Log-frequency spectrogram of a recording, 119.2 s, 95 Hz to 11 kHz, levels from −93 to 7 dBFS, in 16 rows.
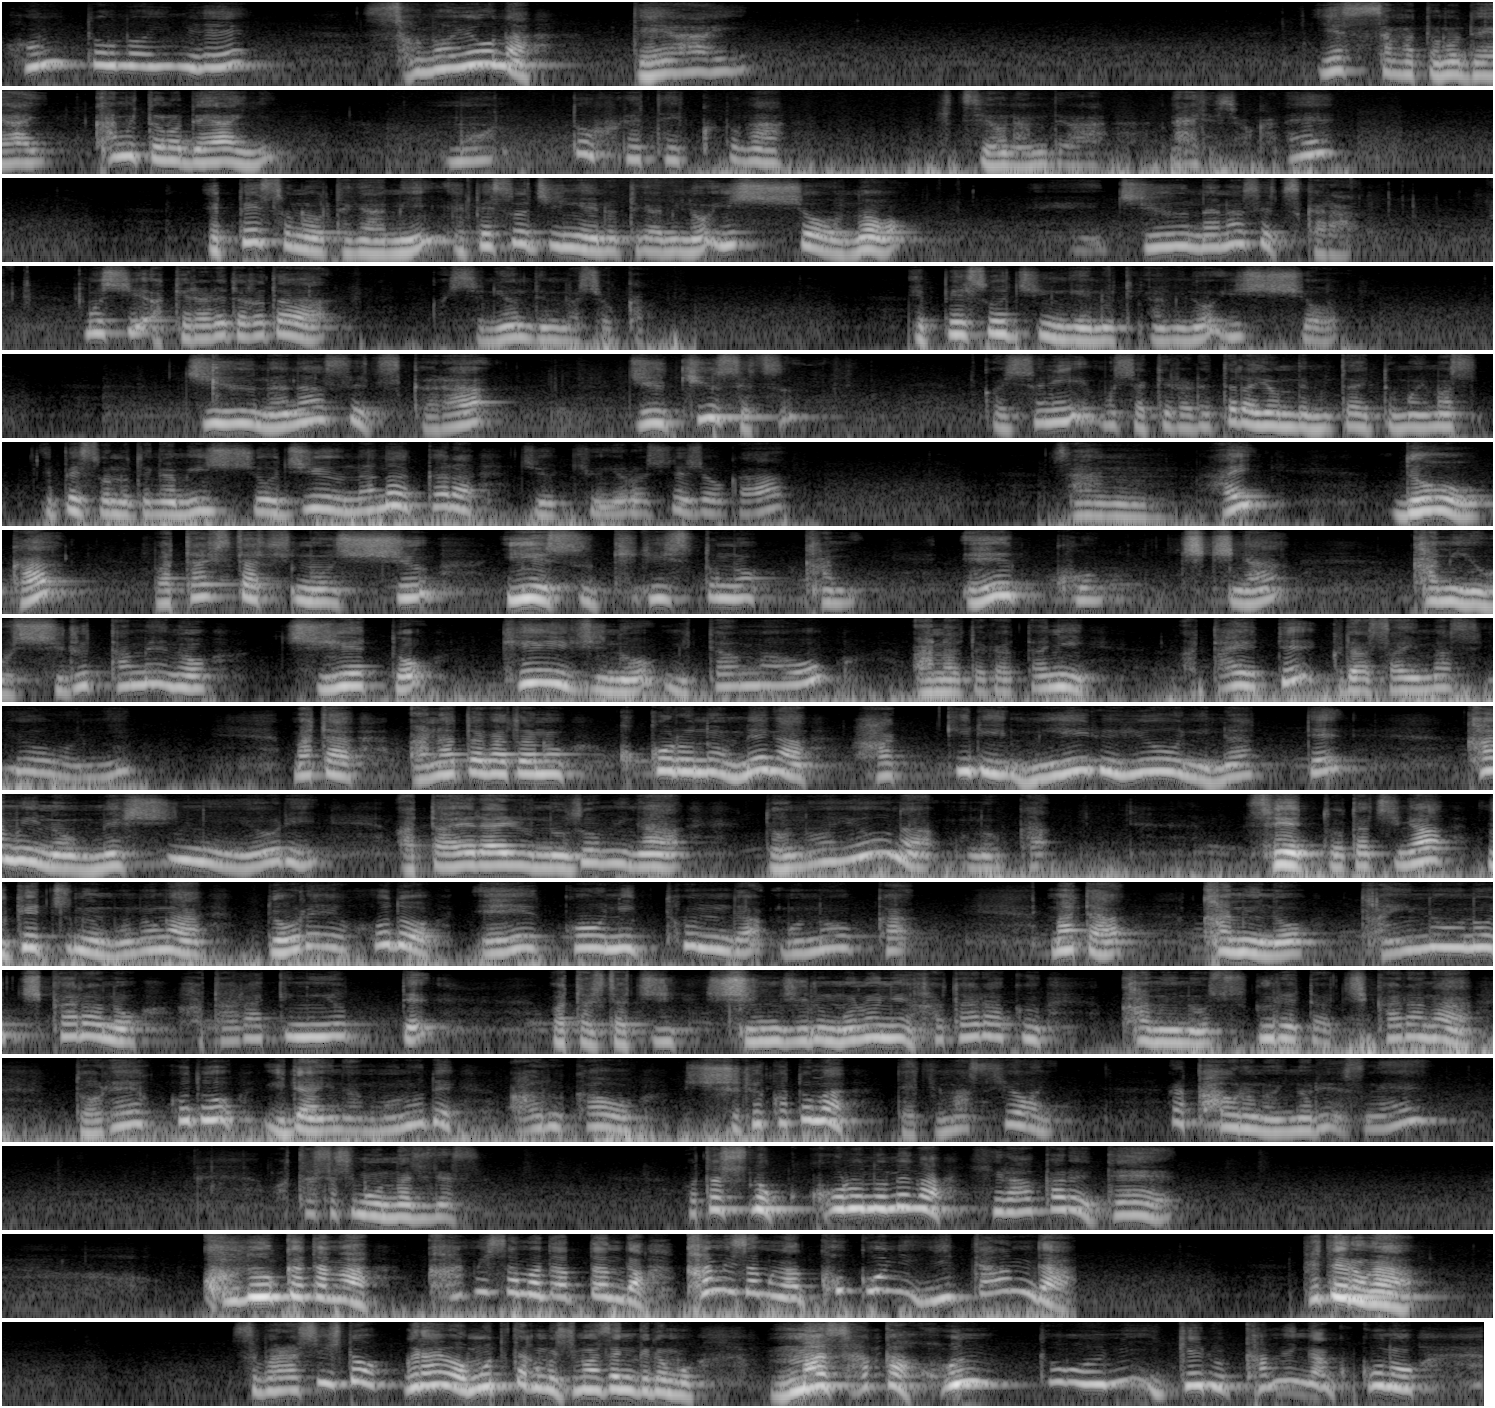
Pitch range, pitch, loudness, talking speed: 185-270 Hz, 220 Hz, -26 LUFS, 215 characters per minute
